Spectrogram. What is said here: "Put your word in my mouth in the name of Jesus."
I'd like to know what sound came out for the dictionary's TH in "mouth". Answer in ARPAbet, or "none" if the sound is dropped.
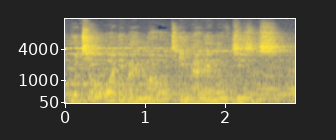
T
